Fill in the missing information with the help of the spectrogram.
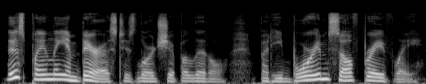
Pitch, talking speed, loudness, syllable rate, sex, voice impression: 170 Hz, 170 wpm, -17 LUFS, 5.6 syllables/s, female, feminine, adult-like, slightly fluent, slightly intellectual, slightly sharp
